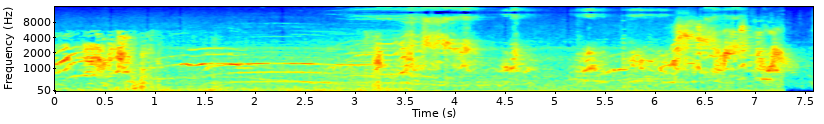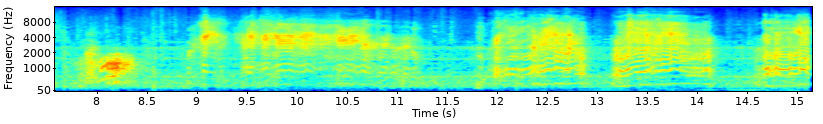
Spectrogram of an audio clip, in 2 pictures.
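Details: Angry stray street cats fighting: long harmonic yowls open the stretch, then harsh spitting hisses and noisy screeching bursts repeat in ragged bouts, with brief quiet gaps between outbursts.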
